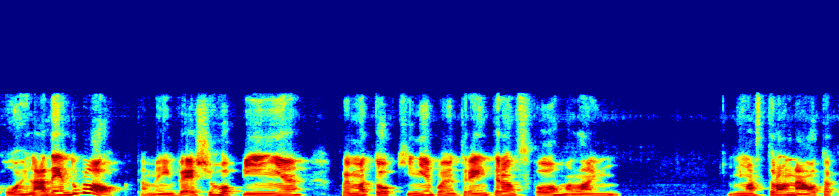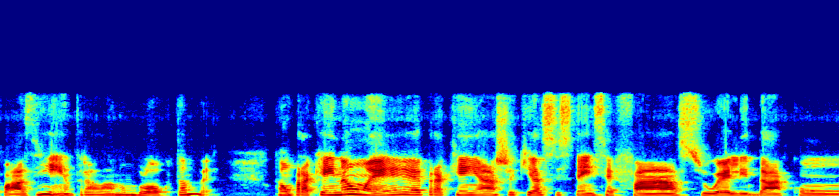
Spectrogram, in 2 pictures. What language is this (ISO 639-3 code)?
por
